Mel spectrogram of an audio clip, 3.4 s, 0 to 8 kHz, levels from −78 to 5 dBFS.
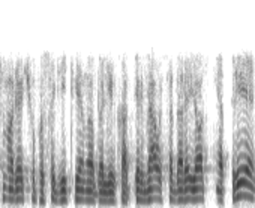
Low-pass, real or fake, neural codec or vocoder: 7.2 kHz; fake; codec, 16 kHz, 8 kbps, FunCodec, trained on Chinese and English, 25 frames a second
